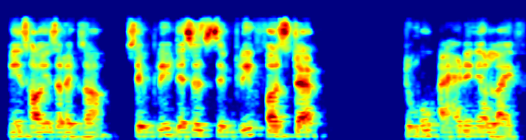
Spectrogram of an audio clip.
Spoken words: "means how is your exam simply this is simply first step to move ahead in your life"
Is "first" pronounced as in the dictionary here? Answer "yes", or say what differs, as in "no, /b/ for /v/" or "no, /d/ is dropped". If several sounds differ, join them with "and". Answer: no, /s/ is dropped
